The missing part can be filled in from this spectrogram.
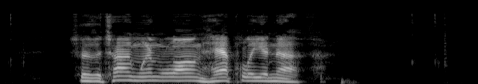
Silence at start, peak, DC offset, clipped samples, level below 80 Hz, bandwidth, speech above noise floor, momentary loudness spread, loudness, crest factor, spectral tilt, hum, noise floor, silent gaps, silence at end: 0.7 s; -2 dBFS; under 0.1%; under 0.1%; -66 dBFS; 11.5 kHz; 62 dB; 8 LU; -22 LUFS; 24 dB; -5 dB/octave; none; -84 dBFS; none; 1.55 s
